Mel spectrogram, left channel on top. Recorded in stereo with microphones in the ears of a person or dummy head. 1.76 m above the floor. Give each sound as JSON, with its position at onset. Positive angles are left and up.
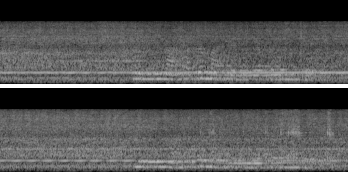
{"t": 1.3, "sound": "a woman speaking", "side_deg": 60, "distance_m": 2.0}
